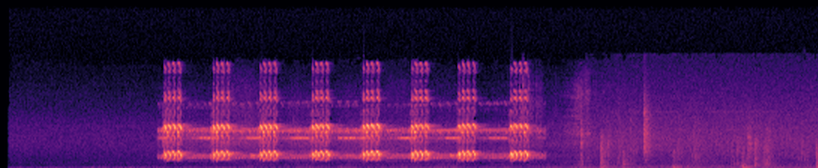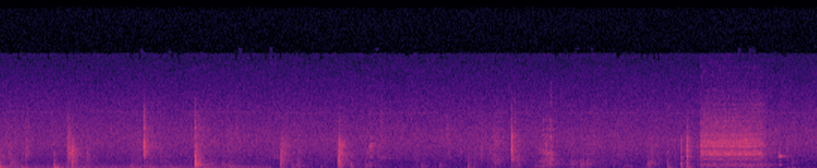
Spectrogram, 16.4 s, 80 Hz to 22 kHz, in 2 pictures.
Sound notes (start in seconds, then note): 1.6 alarm ringing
